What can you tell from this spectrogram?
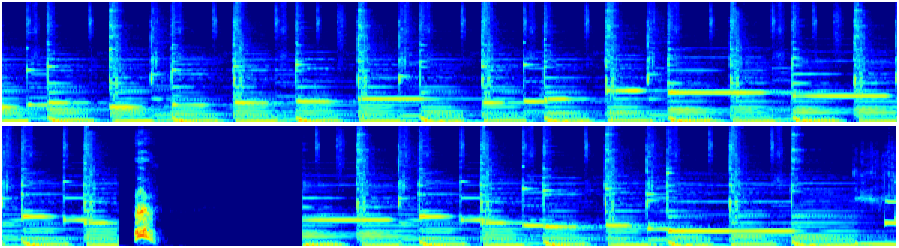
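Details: Upbeat instrumental music with steady plucked and percussive beats, broken by a short sharp sound and about a second of silence before the music resumes.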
